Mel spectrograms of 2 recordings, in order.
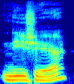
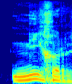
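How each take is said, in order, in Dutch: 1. De naam wordt met Franse klanken uitgesproken. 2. De naam wordt met Nederlandse klanken uitgesproken. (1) "op zijn Frans uitspreekt" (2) "de NOS het lelijke Niger zegt"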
